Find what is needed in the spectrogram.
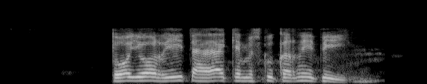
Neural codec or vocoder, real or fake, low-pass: codec, 16 kHz, 4 kbps, FreqCodec, smaller model; fake; 5.4 kHz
